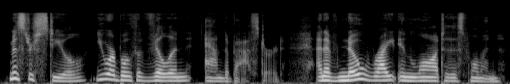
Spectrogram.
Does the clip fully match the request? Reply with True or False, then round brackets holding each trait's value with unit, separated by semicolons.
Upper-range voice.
False (175 Hz)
